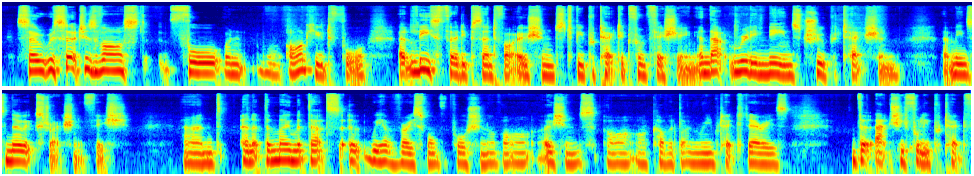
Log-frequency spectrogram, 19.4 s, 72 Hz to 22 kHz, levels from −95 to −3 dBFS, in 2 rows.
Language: English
